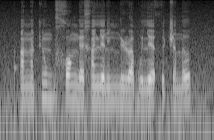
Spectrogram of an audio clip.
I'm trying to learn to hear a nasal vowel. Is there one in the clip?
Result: yes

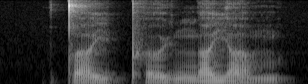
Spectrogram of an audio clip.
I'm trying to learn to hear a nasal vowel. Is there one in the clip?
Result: no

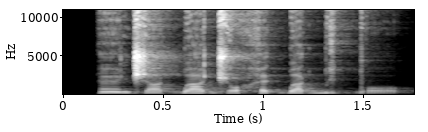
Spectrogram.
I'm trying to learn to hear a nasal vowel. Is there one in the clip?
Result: yes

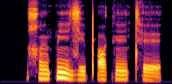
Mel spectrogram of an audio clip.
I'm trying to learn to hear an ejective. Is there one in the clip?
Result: yes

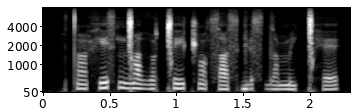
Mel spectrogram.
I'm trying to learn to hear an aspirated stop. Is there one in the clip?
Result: yes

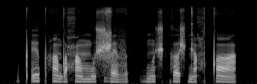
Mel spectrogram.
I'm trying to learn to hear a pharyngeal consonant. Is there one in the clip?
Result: yes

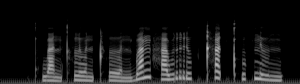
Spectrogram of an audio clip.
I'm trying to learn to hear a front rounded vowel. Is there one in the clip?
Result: no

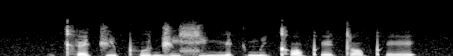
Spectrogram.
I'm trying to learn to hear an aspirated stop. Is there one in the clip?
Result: yes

